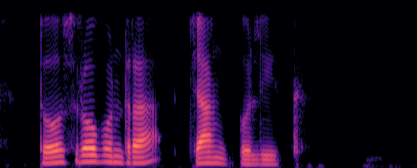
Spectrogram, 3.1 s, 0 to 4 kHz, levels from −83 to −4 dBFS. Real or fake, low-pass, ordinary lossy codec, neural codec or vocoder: fake; 3.6 kHz; none; codec, 16 kHz, 4.8 kbps, FACodec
